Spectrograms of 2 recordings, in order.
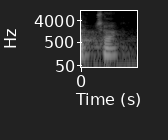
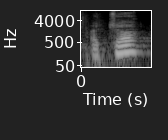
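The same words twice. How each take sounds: First: It sounds thoughtful and is drawn out long. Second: It sounds shocked, with wide-eyed surprise.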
